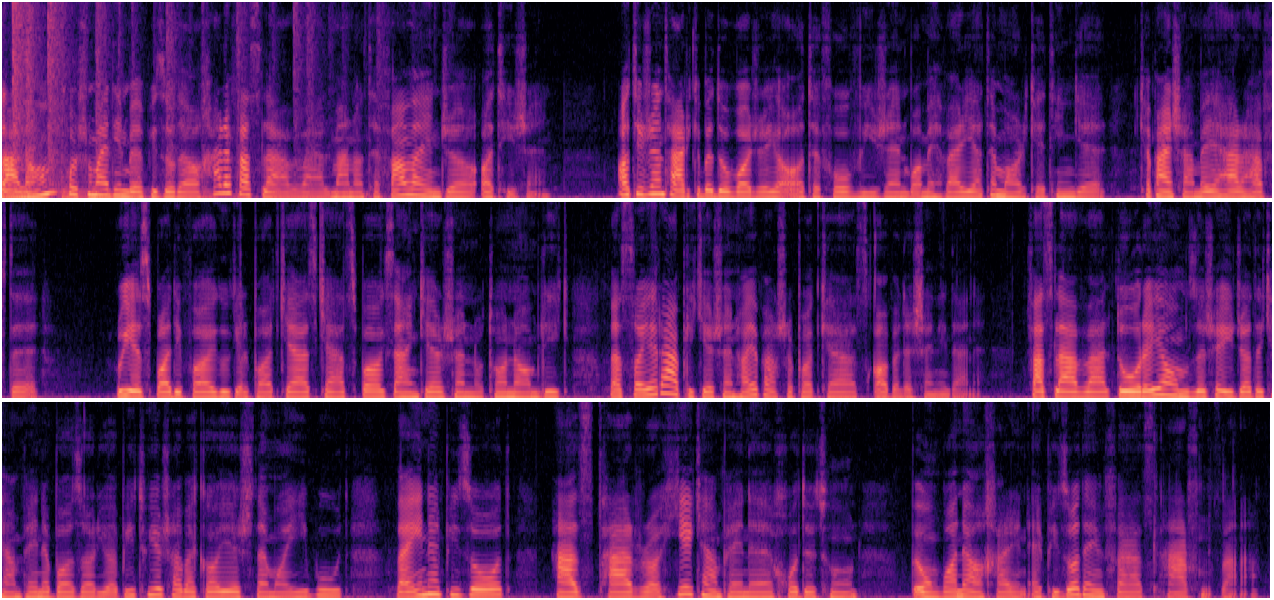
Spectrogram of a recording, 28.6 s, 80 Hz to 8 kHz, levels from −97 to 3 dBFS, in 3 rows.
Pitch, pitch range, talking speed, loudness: 185 Hz, 175-200 Hz, 145 wpm, -28 LUFS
